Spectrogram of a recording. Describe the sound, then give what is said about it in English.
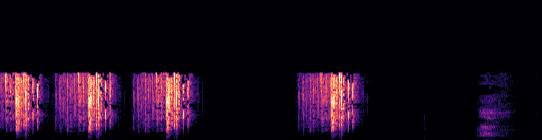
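Loud crunching bursts like teeth grinding while chewing, four rough clusters spread over several seconds with brief pauses between, followed by a softer rustle near the end. “Just chewing. His little teeth grinding.”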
